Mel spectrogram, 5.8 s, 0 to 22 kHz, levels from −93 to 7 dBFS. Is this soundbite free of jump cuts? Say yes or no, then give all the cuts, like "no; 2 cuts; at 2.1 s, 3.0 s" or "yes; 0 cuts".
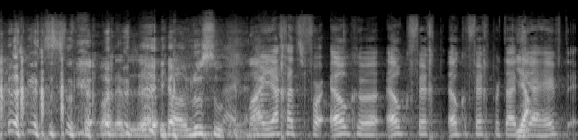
yes; 0 cuts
